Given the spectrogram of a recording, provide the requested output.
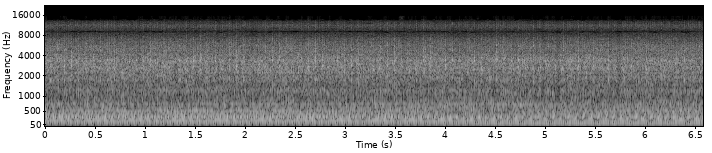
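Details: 1953 Ferguson TO20 tractor after Marvel Schebler carburetor rebuild and float adjustment: loud, steady engine beat holding even speed with no missing or surging; running well, carburetor no longer leaking.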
